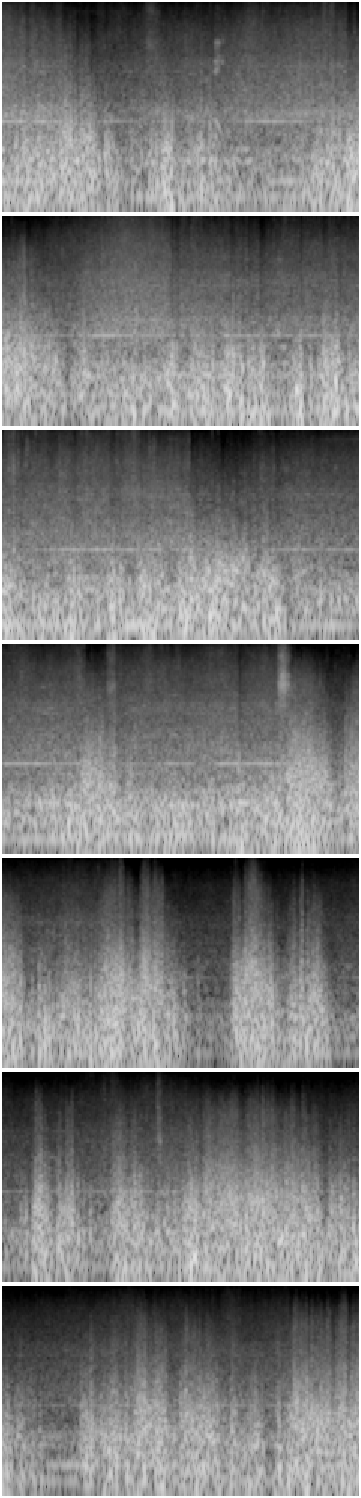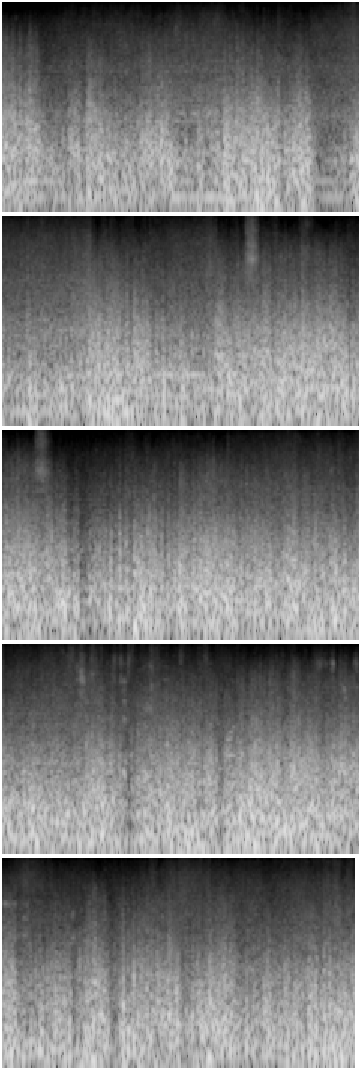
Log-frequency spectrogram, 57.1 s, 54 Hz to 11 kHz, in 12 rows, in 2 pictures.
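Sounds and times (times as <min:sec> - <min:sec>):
ship engine low rumble: 0:00.0 - 0:57.0
water washing along quay: 0:00.0 - 0:57.0
wind buffeting microphone: 0:00.0 - 0:57.0.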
